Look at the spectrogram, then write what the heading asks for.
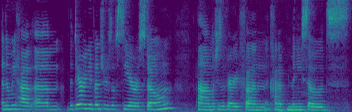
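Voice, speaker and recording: A woman's voice: fairly high pitch, little pitch movement, unhurried. A woman chatting casually as a guest in a podcast interview. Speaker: guest, audio drama producer and voice actor. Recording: roomy, echoing sound.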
